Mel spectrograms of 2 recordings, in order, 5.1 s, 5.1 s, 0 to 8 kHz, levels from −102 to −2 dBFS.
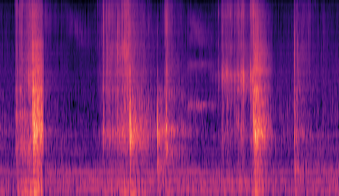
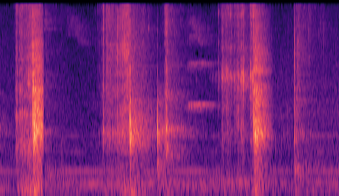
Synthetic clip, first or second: first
